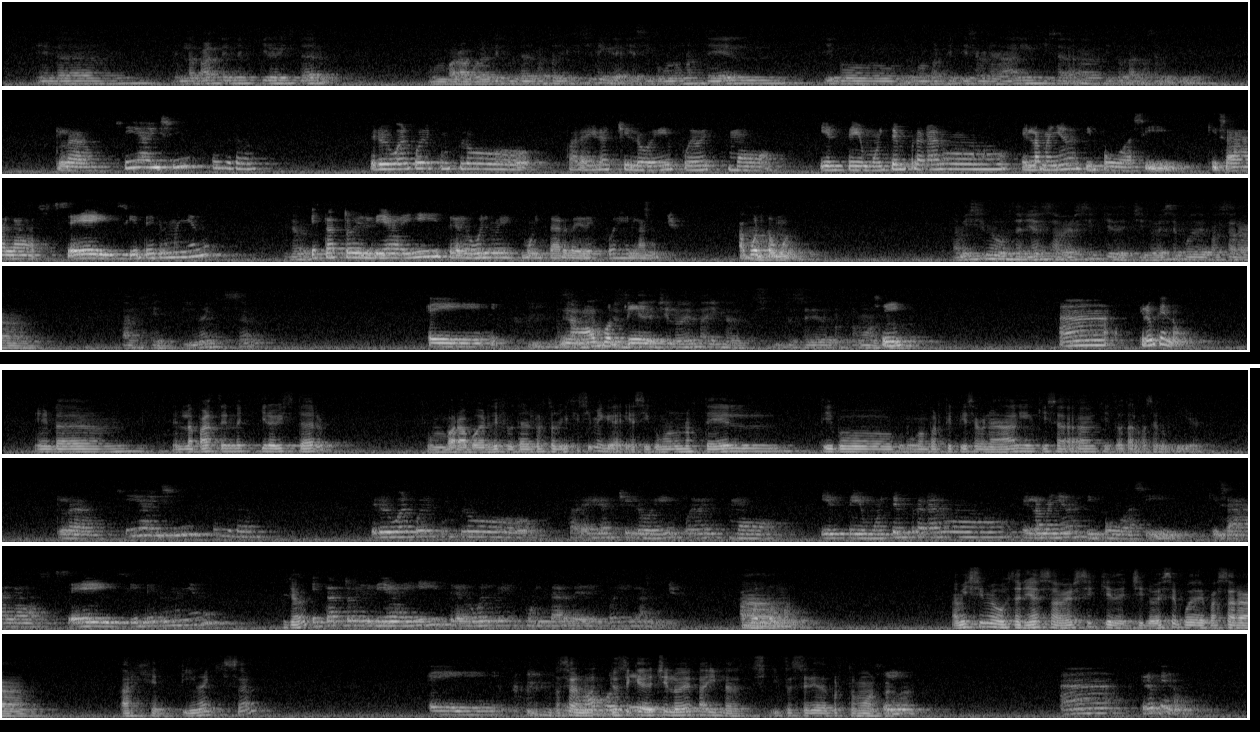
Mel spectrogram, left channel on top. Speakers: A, on the right; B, on the left.
A: en la, mm, en la parte en la que quiero visitar, como para poder disfrutar el resto del viaje, sí me quedaría así como en un hostel, tipo, como compartir pieza con alguien, quizás, y total va a ser un día.
B: Claro, sí, ahí sí, es verdad. Pero igual, por ejemplo, para ir a Chiloé puedes como irte muy temprano en la mañana, tipo así, quizás a las 6 7 de la mañana.
A: ¿Ya?
B: Estás todo el día ahí y te devuelves muy tarde después en la noche a
A: Ah.
B: Puerto Montt.
A: A mí sí me gustaría saber si es que de Chiloé se puede pasar a Argentina, quizá.
B: Eh,
A: <clears throat> O
B: no,
A: sea, no, yo
B: porque
A: sé que de Chiloé es la isla, sí, esta sería de Puerto Montt,
B: sí.
A: perdón.
B: Ah, creo que no.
